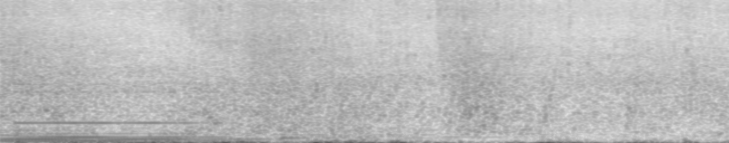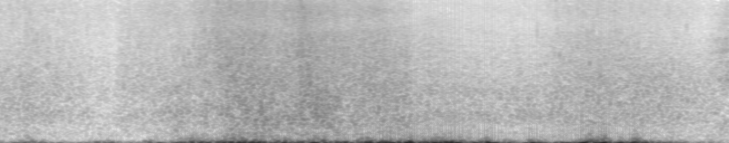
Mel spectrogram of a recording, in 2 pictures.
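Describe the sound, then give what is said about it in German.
Surf waves wash and break steadily on a shore where someone is surf fishing for flatfish, a broad rushing roar that swells louder toward the end, with gusty wind buffeting the microphone throughout and no voices. “Letzter Versuch für heute in der Brandung auf Plattfisch.”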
